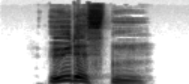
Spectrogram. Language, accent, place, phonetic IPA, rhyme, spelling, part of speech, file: German, Germany, Berlin, [ˈøːdəstn̩], -øːdəstn̩, ödesten, adjective, De-ödesten.ogg
- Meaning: 1. superlative degree of öd 2. inflection of öd: strong genitive masculine/neuter singular superlative degree 3. inflection of öd: weak/mixed genitive/dative all-gender singular superlative degree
